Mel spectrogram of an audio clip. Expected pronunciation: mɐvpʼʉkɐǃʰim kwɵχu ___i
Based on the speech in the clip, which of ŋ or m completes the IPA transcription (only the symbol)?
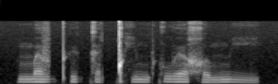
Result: m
